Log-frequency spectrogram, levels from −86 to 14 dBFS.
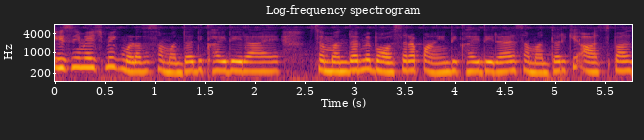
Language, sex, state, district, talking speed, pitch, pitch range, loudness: Hindi, female, Chhattisgarh, Balrampur, 250 wpm, 240 Hz, 235-255 Hz, -13 LUFS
